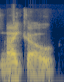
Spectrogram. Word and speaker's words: Nikko: So this guy whose name's Nyko rhymes with psycho, they point out, even though it's spelled N-I-K-K-O.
